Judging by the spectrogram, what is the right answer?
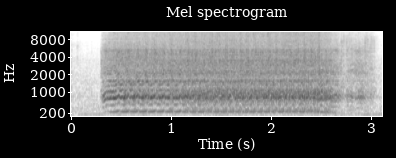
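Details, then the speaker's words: Bosch auxiliary electric water pump from a T1N Mercedes Sprinter, removed and bench-run on a 9-volt battery: a small pump spins up with an even high-pitched whir for about two seconds, smooth and steady with no rattle; normal pump run. "It's like sort of like aquarium type of water, you know? Like it's a water pump basically. This is a water pump, guys."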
